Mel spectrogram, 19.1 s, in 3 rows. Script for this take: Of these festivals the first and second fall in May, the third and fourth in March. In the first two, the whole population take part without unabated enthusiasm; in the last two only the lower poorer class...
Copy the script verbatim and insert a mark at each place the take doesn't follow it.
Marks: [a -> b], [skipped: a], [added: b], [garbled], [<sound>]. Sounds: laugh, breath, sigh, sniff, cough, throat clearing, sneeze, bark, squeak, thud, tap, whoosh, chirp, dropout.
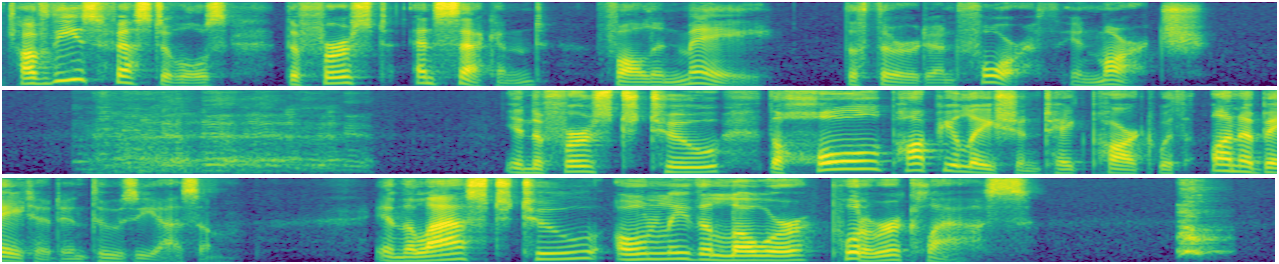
Of these festivals the first and second fall in May, the third and fourth in March. [laugh] In the first two, the whole population take part [without -> with] unabated enthusiasm; in the last two only the lower poorer class... [bark]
